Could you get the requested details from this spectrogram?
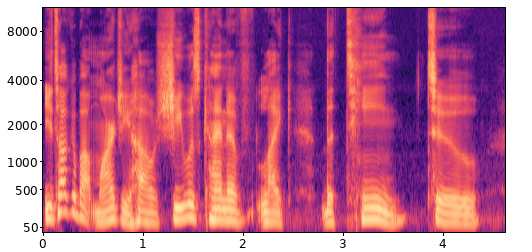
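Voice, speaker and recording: At a fairly slow pace, a man with a plain, everyday voice and ordinary pitch variation is heard in a very clean recording with a silent background and a dry, close sound with no echo. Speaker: podcast host and radio DJ. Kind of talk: casual chat.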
